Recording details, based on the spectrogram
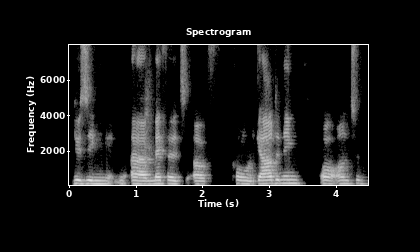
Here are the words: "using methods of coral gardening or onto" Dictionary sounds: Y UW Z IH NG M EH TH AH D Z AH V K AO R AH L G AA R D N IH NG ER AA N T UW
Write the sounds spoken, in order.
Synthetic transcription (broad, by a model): Y UW Z IH NG M EH TH AH D Z AH V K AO AH L G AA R D N IH NG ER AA N T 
